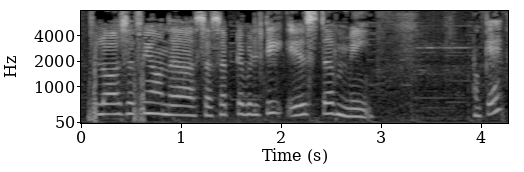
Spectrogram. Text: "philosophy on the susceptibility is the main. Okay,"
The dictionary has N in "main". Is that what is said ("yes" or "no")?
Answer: no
